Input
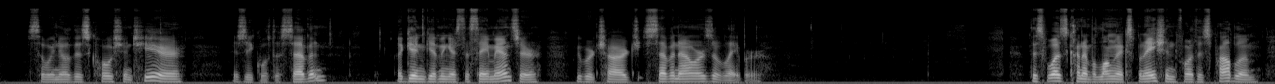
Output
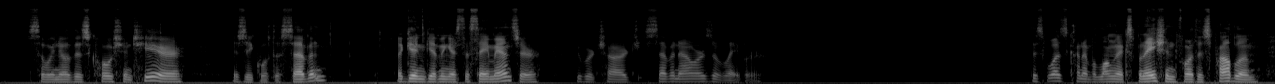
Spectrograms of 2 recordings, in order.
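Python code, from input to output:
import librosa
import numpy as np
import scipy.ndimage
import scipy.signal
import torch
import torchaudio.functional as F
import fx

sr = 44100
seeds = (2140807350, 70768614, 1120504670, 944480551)

y = fx.gain(x, sr, db=fx.line((5.02, -10.0), (5.79, -19.5), (10.78, -19.5), (11.4, -8.0)))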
